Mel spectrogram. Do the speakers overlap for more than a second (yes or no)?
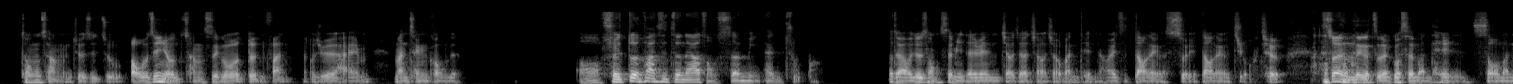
no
